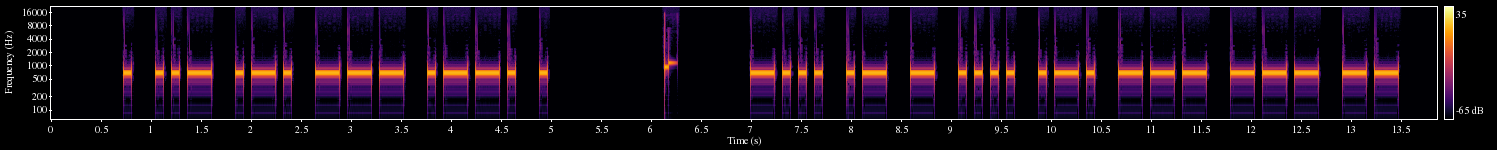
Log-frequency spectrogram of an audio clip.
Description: Morse code, heard as a keyed tone, about 15 wpm, 700 Hz. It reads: EUROPE BATHROOM
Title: Sets of 5 Words Encore - New Word Drill - 15wpm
